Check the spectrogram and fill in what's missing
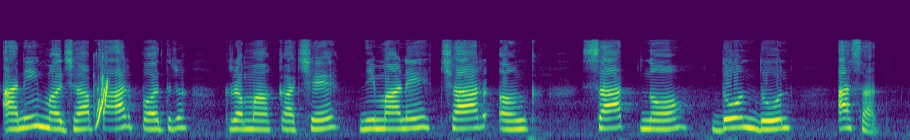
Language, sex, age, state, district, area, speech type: Goan Konkani, female, 30-45, Goa, Salcete, rural, read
